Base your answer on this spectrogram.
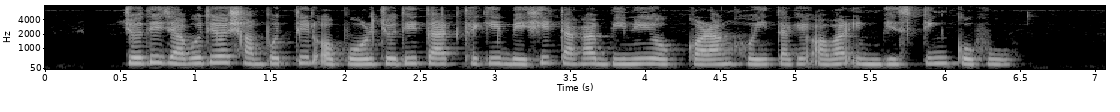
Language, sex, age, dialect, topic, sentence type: Bengali, female, 18-24, Rajbangshi, banking, statement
